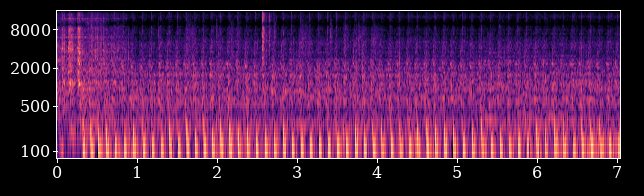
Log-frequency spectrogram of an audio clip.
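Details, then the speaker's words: Idle of a 30-year-old Yamaha SR150 single-cylinder motorcycle, fitted with a larger oil pump and CNC-machined clutch plates: even, steady low thumping, about five beats a second, with no clicks or rattles; the engine runs very quiet and healthy. "ちょっと聞いてみてください。実はすごく静かです。"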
